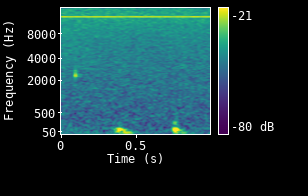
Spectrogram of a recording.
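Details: An adult's own normal heartbeat recorded on the left side of the chest during ASMR book reading: two soft, low lub-dub thumps with a quiet hum beneath, then a brief burst of voice.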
